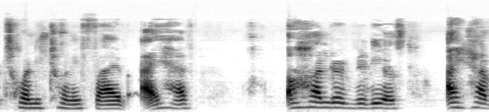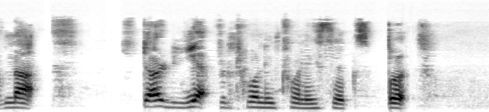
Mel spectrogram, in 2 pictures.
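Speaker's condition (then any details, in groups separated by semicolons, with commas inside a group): Cerebral palsy; wheelchair user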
